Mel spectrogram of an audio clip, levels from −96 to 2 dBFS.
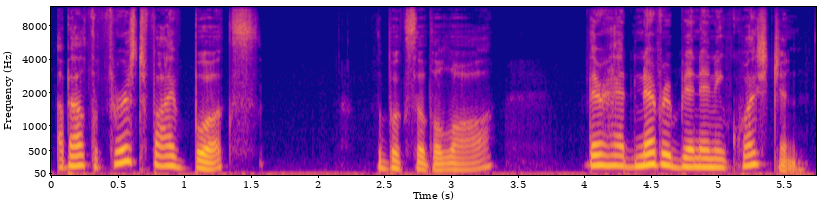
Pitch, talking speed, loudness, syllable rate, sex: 175 Hz, 145 wpm, -19 LUFS, 5.2 syllables/s, female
